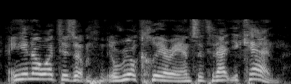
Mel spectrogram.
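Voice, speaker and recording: A man's voice: high-pitched, expressive, fairly quick, vocal fry, no room sound. A man with a nasal, congested voice who is a guest dog groomer, giving casual advice in a chatty, rambling way with many fillers. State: congested from a cold.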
